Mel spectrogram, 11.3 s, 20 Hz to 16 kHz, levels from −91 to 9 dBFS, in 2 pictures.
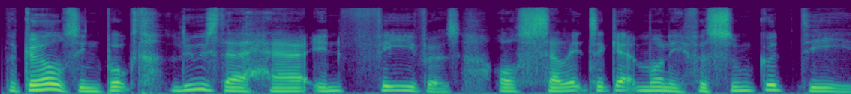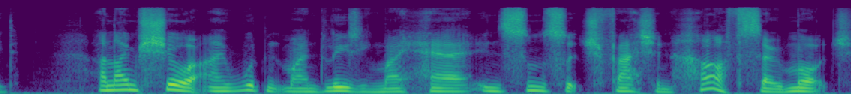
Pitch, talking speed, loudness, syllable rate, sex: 145 Hz, 185 wpm, -18 LUFS, 3.8 syllables/s, male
